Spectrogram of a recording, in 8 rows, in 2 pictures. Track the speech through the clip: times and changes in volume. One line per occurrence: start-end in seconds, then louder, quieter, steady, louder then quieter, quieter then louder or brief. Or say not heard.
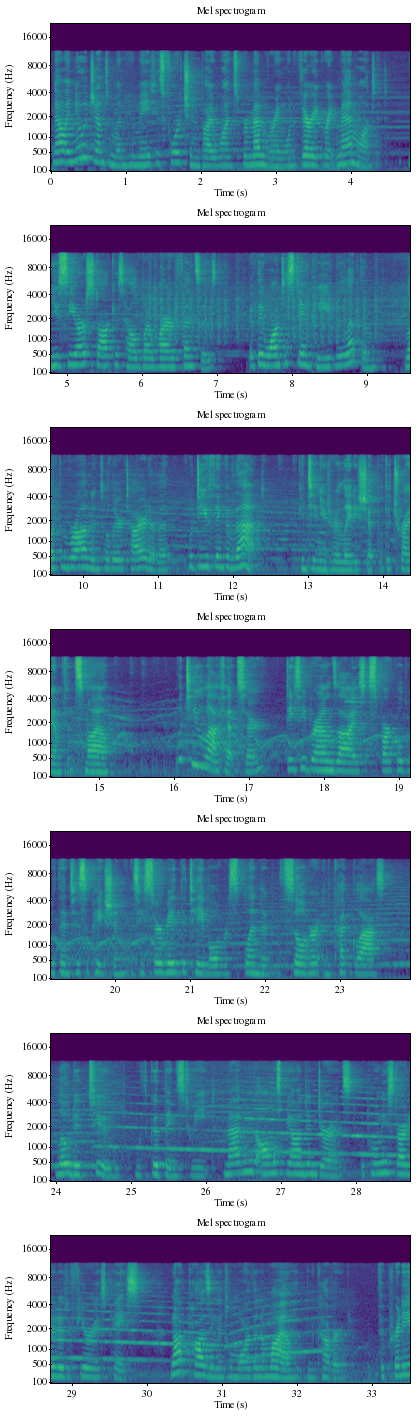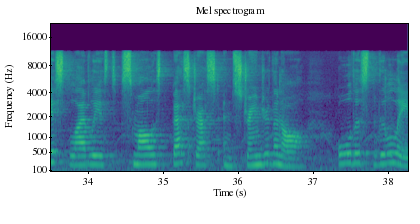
0.0-38.2 steady.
